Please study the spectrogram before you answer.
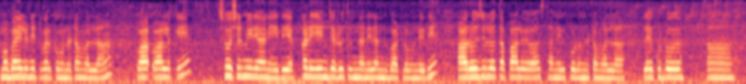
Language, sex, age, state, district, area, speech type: Telugu, female, 18-30, Telangana, Khammam, urban, spontaneous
